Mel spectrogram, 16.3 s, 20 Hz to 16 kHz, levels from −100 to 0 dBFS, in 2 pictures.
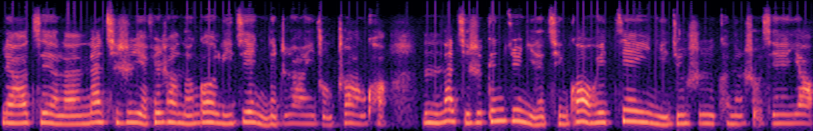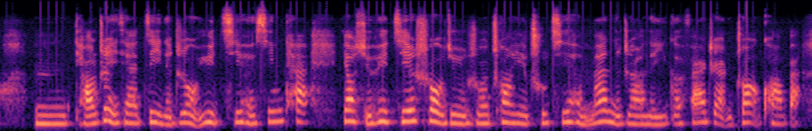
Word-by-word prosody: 了 255 -1 +2
解 265 -2 0
了， 230 0 +1
那 265 +4 +2
其 280 -1 +4
实 270 +1 +2
也 255 -4 +1
非 270 +3 +1
常 275 -1 0
能 235 +1 -3
够 275 +1 +3
理 245 -2 -3
解 280 +2 +2
你 230 -7 -3
的 220 - -3
这 235 +2 -8
样 240 -1 -8
一 235 - -11
种 210 -3 -6
状 245 -1 -4
况。 - - -4 0.3
嗯， 265 -1 0
那 305 +1 +4
其 295 -3 +1
实 270 +1 +1
根 305 +3 0
据 315 -1 +1
你 245 -7 0
的 210 +1 -3
情 225 0 -1
况， 290 +5 +7
我 270 - +4
会 270 +1 +2
建 295 +1 +1
议 270 - 0
你， 220 -4 -2
就 240 +2 -3
是 245 0 -5
可 235 - -13
能 230 0 -7
首 - - -7
先 245 0 -5
要， 250 -2 -1 0.3
嗯， 235 -1 -2
调 230 -1 +3
整 315 +5 +1
一 255 - -1
下 260 -2 -2
自 255 +3 -5
己 270 -2 +1
的 215 -2 -4
这 265 +3 -5
种 250 -4 -1
预 275 +1 0
期 280 +2 +4
和 240 -4 -4
心 285 +5 +5
态， 285 -1 +1 0.3
要 305 0 +6
学 235 -6 +1
会 295 +3 +2
接 295 +1 +3
受 300 -3 +4
就 240 -1 -1
是 245 - -6
说 245 -1 -3
创 270 +2 +1
业 245 -2 -4
初 255 +2 +1
期 275 +2 +1
很 275 -2 -3
慢 290 +2 0
的 225 - -4
这 240 0 -5
样 225 -1 -2
的 220 - -5
一 210 +1 -6
个 230 0 -8
发 245 +3 -1
展 260 -7 -4
状 270 +4 0
况 225 -1 -3
吧， - - -5
255 Hz, 305 characters per minute, -25 LUFS, 235-275 Hz, 0.3 s, 况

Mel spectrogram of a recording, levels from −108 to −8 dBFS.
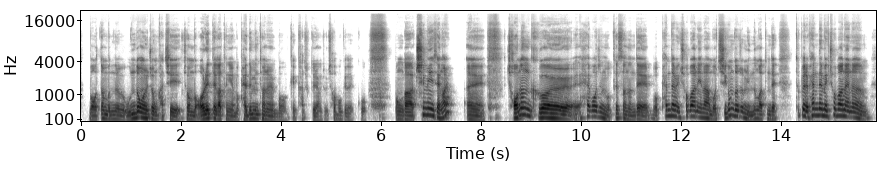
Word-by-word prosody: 뭐 95 - -3
어떤 95 +5 -4
분들은 105 -3 -5
운동을 125 +5 +3
좀 110 -4 -2
같이 95 -2 -5
좀 105 -2 -4
어릴 120 +2 +5
때 120 - +1
같은 105 0 0
경우에는 90 -3 -8
배드민턴을 115 -6 -3
뭐 85 -1 -13
이렇게 - - -16
가족들이랑 85 -2 -13
좀 80 - -23
쳐 110 - -10
보기도 100 -4 -14
했고 80 0 -19 0.5
뭔가 100 -3 +1
취미 210 -2 +2
생활? 285 +9 0 0.3
예 95 -5 -3 0.4
저는 200 +8 +5
그걸 130 -7 +5 0.2
해 175 - +1
보진 165 -6 -1
못했었는데 110 -7 -4
뭐 90 - -10
팬데믹 180 -3 -1
초반이나 155 -6 0
뭐 105 -2 -5
지금도 180 - -1
좀 155 -6 -4
있는 105 +4 -5
것 110 - 0
같은데 110 -1 -6 0.3
특별히 170 -5 +1
팬데믹 200 -2 +1
초반에는 160 - 0
120 Hz, 345 characters per minute, -24 LUFS, 100-160 Hz, 0.5 s, 어릴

